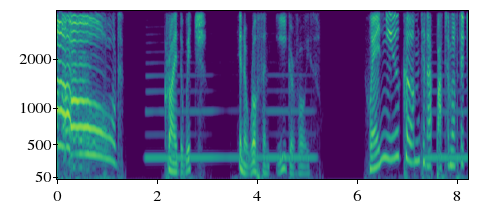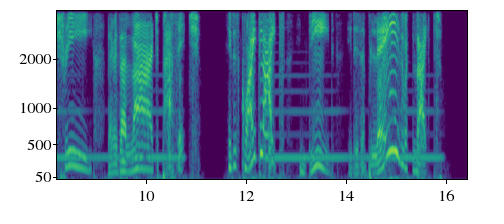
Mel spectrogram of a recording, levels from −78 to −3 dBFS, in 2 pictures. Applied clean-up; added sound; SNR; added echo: none; Wind instrument, woodwind instrument; 17 dB; none.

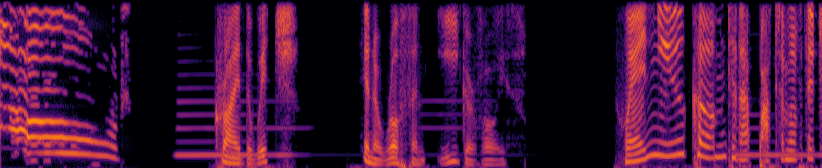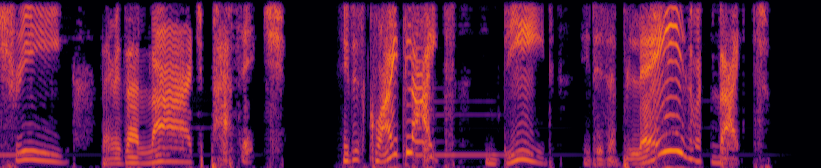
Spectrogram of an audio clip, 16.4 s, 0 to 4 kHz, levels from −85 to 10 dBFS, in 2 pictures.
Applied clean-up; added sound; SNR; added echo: classical method spectral subtraction.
